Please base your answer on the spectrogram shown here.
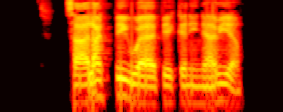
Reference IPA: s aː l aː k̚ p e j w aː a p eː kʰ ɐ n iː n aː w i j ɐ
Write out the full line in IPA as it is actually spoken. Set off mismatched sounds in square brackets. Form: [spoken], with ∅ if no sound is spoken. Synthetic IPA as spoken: [t͡s] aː l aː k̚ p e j w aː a p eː [k] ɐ n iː n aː w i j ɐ

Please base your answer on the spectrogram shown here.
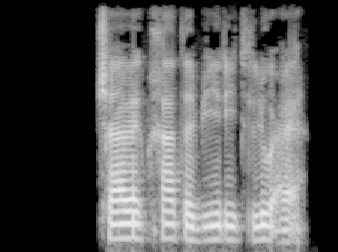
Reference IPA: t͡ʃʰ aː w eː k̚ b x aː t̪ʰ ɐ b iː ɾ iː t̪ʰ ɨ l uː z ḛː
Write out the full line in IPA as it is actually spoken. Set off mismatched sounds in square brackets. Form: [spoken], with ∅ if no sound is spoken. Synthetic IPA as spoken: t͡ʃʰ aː w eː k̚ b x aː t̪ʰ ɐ b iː ɾ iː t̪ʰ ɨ l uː [ʕ] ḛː

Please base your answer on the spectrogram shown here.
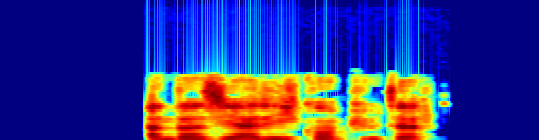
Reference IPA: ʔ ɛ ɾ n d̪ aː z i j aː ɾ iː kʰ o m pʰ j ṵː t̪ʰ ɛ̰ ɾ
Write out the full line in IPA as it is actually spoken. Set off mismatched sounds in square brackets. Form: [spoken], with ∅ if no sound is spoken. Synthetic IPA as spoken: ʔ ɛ [∅] n d̪ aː z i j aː ɾ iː kʰ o m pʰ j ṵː t̪ʰ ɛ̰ ɾ

